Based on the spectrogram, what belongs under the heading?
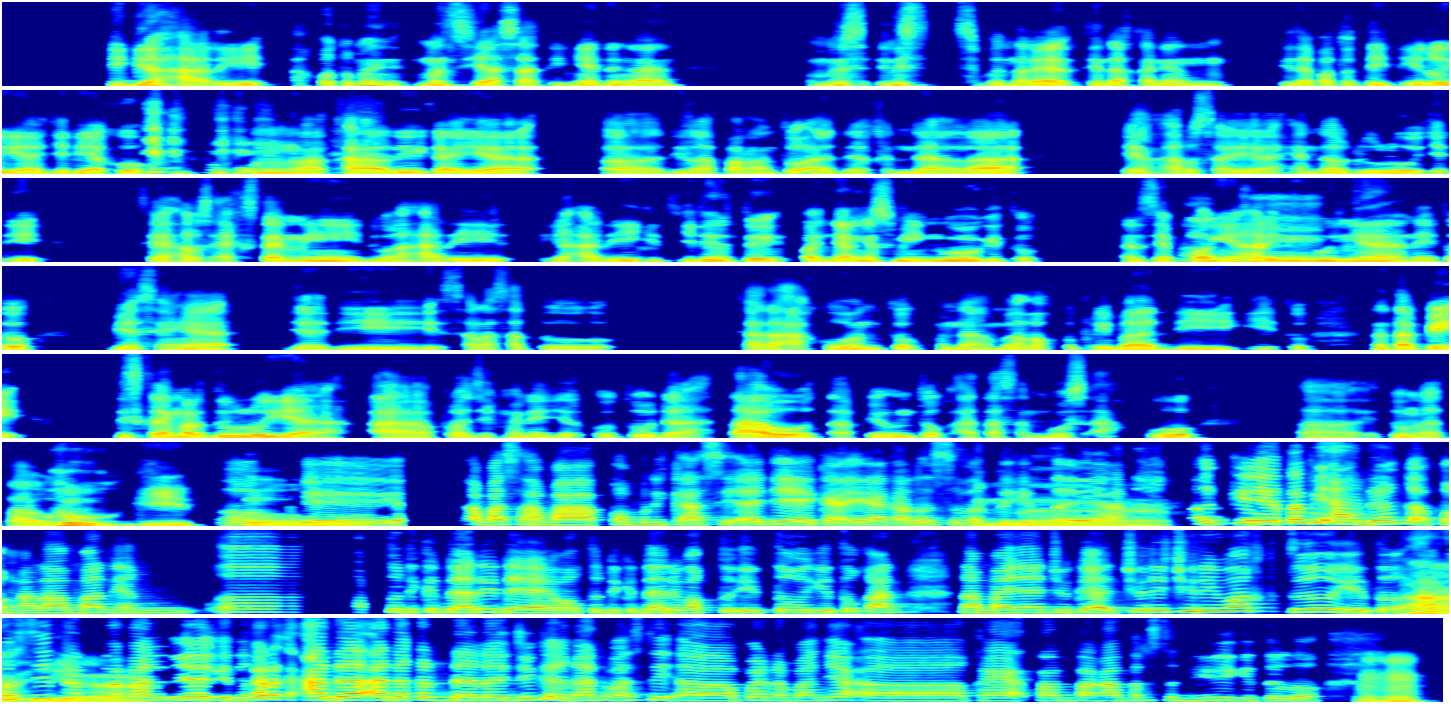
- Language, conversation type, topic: Indonesian, podcast, Bagaimana cara kamu menetapkan batasan antara pekerjaan dan waktu pribadi?
- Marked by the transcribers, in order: chuckle; in English: "handle"; in English: "extend"; in English: "disclaimer"; laughing while speaking: "tahu"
